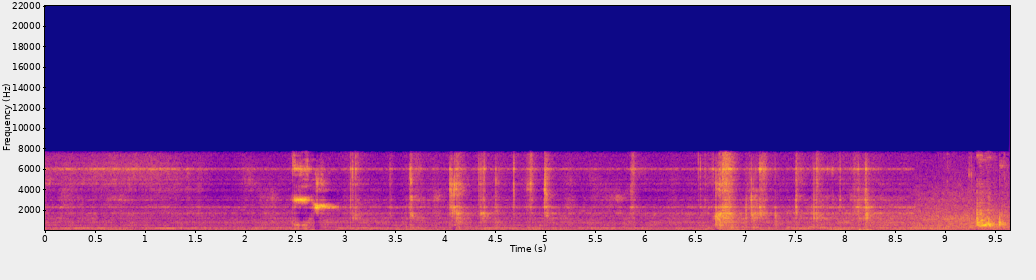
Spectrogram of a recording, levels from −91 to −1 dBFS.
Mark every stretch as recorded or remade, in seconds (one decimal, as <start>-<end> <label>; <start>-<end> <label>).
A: 0.0-8.7 remade; 8.7-9.7 recorded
